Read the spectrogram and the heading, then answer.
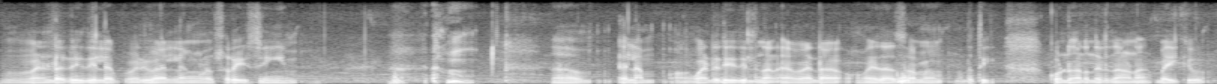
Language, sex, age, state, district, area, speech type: Malayalam, male, 30-45, Kerala, Pathanamthitta, urban, spontaneous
